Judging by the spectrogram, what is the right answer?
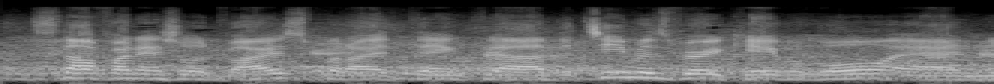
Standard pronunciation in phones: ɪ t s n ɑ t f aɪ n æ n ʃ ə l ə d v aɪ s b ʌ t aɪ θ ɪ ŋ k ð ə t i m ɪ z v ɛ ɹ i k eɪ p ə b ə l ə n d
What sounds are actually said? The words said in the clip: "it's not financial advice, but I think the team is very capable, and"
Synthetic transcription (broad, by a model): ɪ t s n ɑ t f aɪ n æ n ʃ l ə d v aɪ s b ʌ t aɪ θ ɪ ŋ k ð ə t i m ɪ z v ɛ ɹ i k eɪ p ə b l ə n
